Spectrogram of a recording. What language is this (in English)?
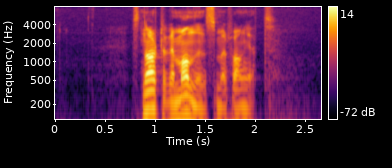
Norwegian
